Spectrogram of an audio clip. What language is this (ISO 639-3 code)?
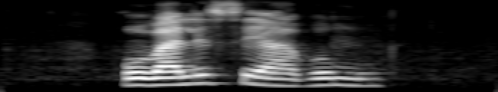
nso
